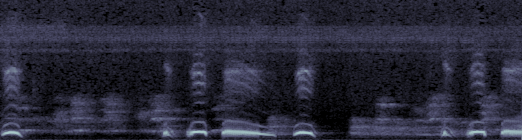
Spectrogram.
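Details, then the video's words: Trapping decoy dove giving a steady string of mellow coos: short rounded notes followed by one longer, drawn-out, falling coo, then another run of short hoots; faint high bird chirps above. "Tiến cu mồi gáy chuẩn, gọi là đếnh"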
